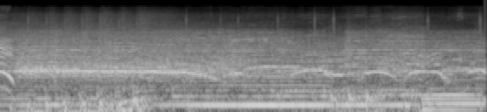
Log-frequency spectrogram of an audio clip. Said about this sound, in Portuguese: E enche o seu peito e dê o maior grito que você puder dar essa noite.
